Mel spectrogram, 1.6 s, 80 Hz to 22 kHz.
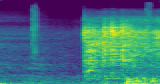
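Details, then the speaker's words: Royal Enfield Himalayan, just after replacing failing battery with new AMCO Z9, fuel injection on: one short crank catches at once into steady idle; clean first-try start. "Whoa, one click and it starts. So after 1.5 hours of work, the bike is finally started."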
